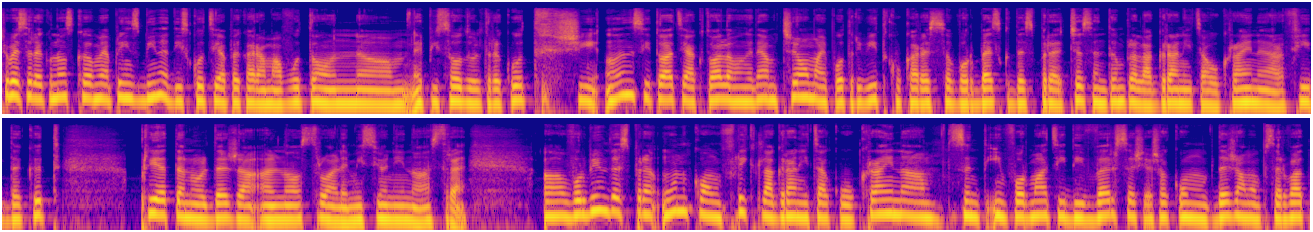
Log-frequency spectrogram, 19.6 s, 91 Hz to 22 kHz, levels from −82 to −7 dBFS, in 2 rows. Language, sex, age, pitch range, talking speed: Romanian, female, 20-39, 160-190 Hz, 195 wpm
